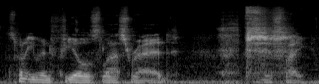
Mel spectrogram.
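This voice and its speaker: A man's voice: sits low, fairly even intonation, takes it slowly, a crowd in the background. A young man co-hosting a late-night livestream, chatting casually with many fillers and restarts. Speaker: livestream co-host. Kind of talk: casual chat.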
